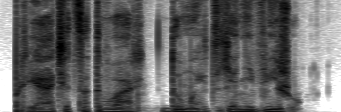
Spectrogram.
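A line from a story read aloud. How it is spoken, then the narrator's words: Predatory whisper. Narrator (Russian): хищным шепотом произнес сталкер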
